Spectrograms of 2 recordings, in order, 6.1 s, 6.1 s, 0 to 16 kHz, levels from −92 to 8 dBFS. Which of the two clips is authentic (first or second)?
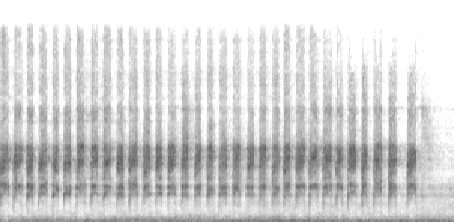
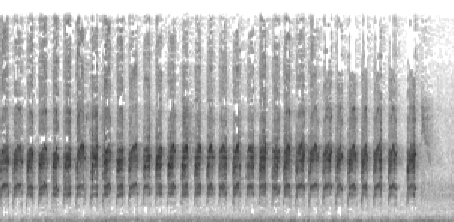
second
